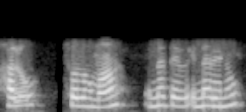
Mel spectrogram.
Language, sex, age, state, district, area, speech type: Tamil, female, 18-30, Tamil Nadu, Chennai, urban, conversation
